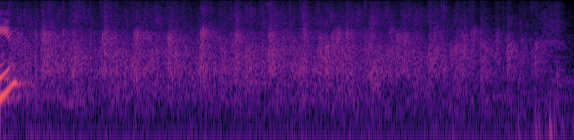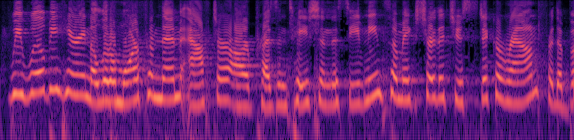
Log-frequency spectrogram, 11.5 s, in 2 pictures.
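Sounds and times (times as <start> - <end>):
speech: 0.0 - 0.4, 5.8 - 11.4
audience applause for musicians: 0.0 - 5.8.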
